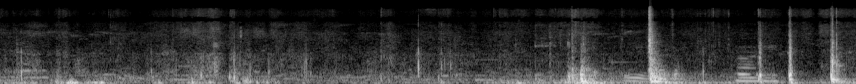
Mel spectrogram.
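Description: A van's door being opened, with a few sharp clunks in the last couple of seconds, over faint background voices.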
